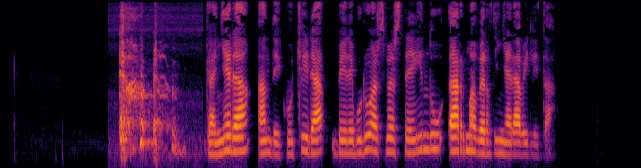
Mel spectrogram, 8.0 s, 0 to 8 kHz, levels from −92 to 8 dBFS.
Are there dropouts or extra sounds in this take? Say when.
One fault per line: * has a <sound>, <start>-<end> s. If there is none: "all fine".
* has a cough, 1.5-2.3 s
